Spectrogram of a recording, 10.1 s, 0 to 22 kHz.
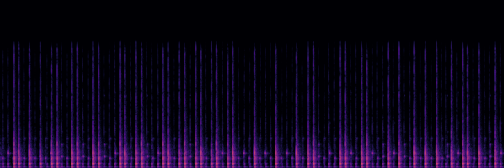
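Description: Snare drum played with wooden sticks in a fast, even stream of strokes, about eight or nine a second: very soft ghosted notes with louder accents shouting out of them in a syncopated pattern, at 140 bpm.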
